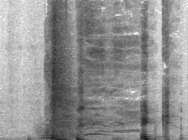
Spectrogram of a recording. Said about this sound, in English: I'm going to sneeze.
